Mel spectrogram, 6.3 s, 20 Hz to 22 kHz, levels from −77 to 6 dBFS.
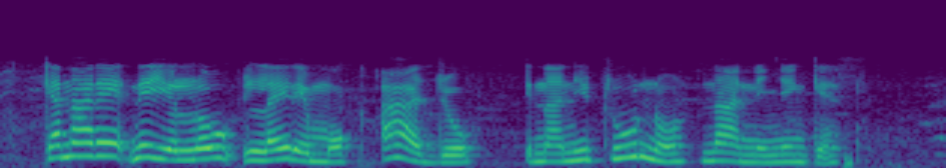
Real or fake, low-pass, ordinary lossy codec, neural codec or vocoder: real; 5.4 kHz; none; none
